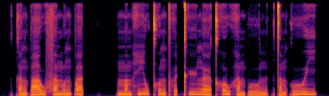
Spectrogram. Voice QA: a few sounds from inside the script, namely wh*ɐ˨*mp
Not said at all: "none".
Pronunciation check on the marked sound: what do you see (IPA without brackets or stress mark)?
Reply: ɐ˨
